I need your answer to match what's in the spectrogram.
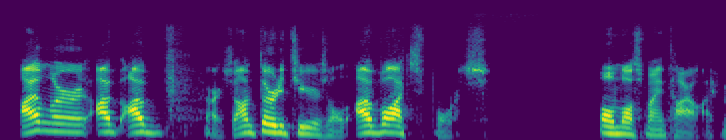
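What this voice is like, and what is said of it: New York accent. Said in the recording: “I grew up in New York, for everyone who I'm sure can tell, either from my accent”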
